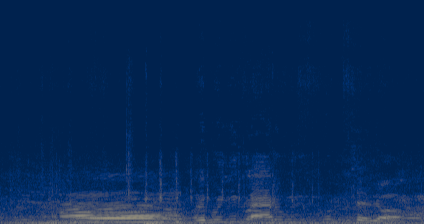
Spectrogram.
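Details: Cattle coming down off a truck during unloading: a long, loud, tonal moo of about a second, rich in harmonics, followed by two shorter, rougher lowing calls, with faint background noise.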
